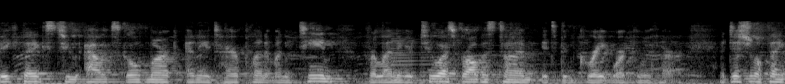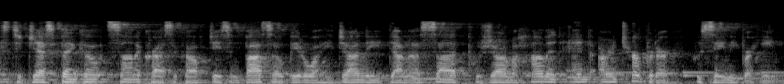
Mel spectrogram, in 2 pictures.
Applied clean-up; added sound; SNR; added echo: neural separator model SepFormer DNS4.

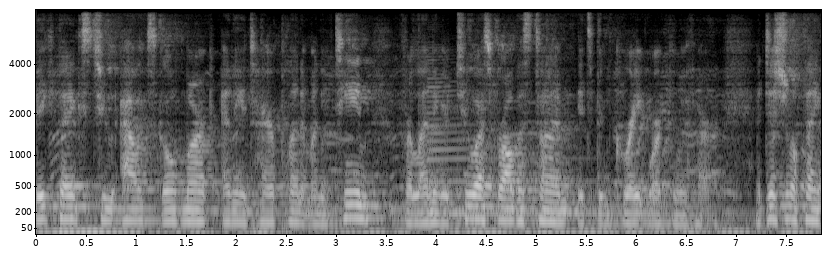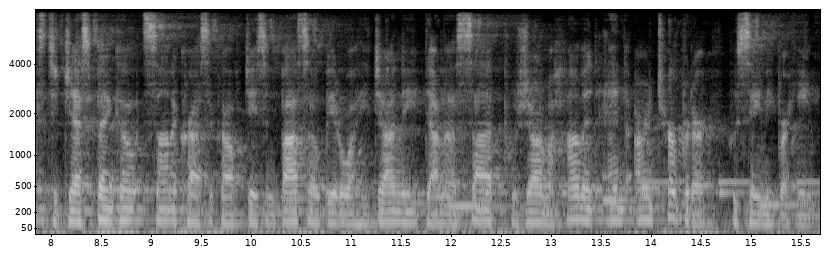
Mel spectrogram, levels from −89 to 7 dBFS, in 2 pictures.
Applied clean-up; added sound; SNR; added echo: none; Wind instrument, woodwind instrument; 14 dB; reverberation time 1.0 s.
